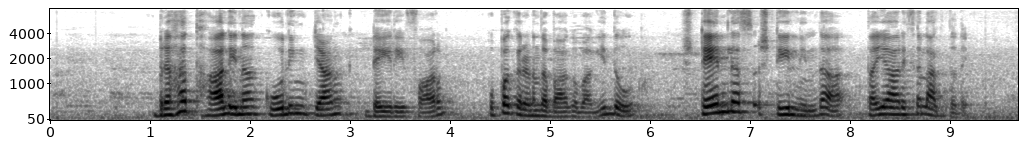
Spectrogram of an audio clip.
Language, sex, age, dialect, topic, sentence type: Kannada, male, 36-40, Mysore Kannada, agriculture, statement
